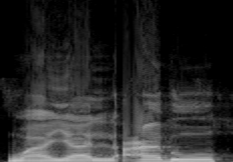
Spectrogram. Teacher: Huruf bu kita panjangkan 2 harokat karena terdapat waw sukun di depan huruf bu ya. Alifnya tidak dibaca lagi.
